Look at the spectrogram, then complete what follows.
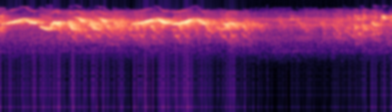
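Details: Palm tanager song: rapid, squeaky high-pitched twittering notes with quick up-and-down slurs, running almost continuously for four seconds, loudest early and fading slightly midway.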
